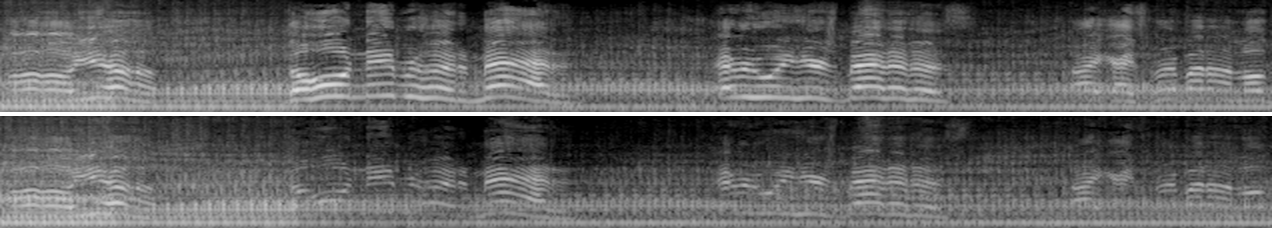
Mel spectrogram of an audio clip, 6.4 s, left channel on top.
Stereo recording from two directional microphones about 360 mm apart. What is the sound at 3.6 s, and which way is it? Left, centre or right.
Speech, centre.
